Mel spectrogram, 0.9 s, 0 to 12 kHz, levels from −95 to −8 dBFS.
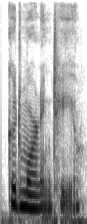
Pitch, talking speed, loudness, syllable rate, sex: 175 Hz, 275 wpm, -17 LUFS, 6.9 syllables/s, female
